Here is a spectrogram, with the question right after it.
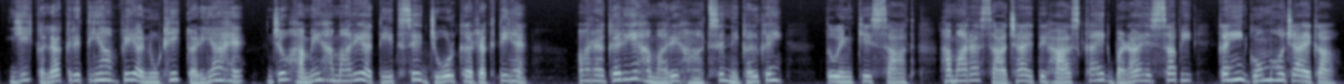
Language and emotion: Hindi, fearful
